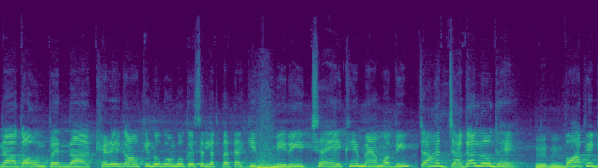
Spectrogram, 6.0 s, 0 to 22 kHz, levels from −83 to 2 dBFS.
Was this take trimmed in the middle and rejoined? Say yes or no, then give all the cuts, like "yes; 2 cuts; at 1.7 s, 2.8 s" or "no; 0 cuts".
yes; 2 cuts; at 2.6 s, 4.2 s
